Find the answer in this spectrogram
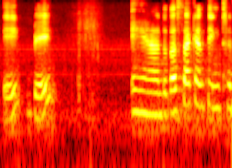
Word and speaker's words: Hébé: So just like in the name here, Hébé, it's as if that H isn't even there. It's just there to look good, I guess, because we're just pronouncing it Hébé.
